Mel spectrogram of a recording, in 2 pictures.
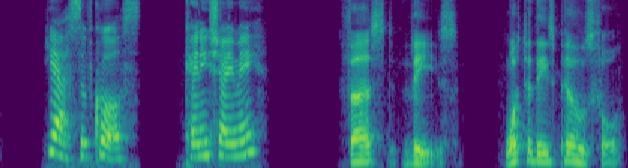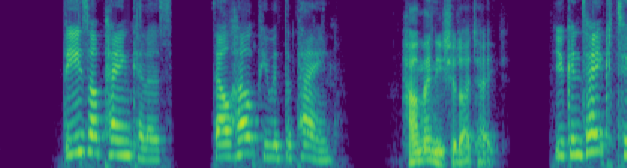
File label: Conversation; Bedside Manner Beginner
